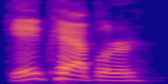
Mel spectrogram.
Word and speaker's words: Gabe Kapler: cat kler G I said it wrong again Gabe kapler and Tony Clark all I'm sorry and I'm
